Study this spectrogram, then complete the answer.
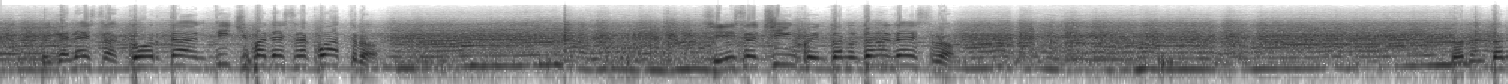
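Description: A rally car engine roars steadily at high revs inside the cabin.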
